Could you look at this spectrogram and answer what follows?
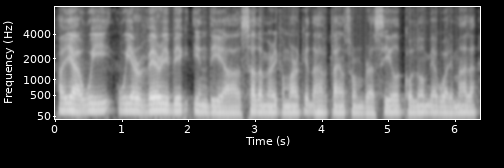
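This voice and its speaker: A man's voice: medium pitch, flat delivery, normal speed, dark tone, clean tone. A middle-aged man from Peru, a business litigation lawyer, talking as an interview guest, whose first language is Spanish, with frequent restarts and fillers. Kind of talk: casual interview talk.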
